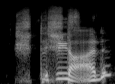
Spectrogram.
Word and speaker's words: Gstaad: How do you say it? Stad? – Stad. – Stad is the G silent? – Yeah.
